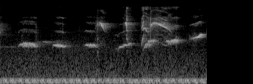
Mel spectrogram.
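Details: Greater green leafbird singing; the recording concerns shaping the bird to be more of a fighter. Clear short whistled notes repeat about every third of a second, then higher sweeping chirps, over a low steady hum, cut off abruptly.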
